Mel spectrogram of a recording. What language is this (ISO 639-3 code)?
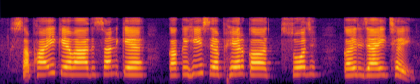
mag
